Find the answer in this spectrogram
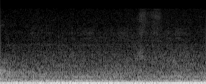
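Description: Steady, loud low electrical hum with faint buzzy overtones, carried on the studio broadcast audio.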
